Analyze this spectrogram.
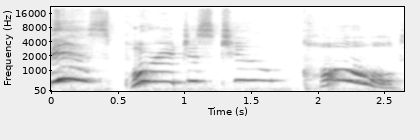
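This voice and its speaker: This put-on character voice is loud and squeaky, pitched extremely high. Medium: read story. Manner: loud and clear.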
